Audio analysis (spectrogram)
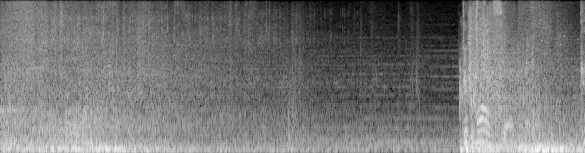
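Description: An Incendio spell erupts in Hogwarts Legacy with a dense, loud fiery rush that tails off into quiet, then a second sudden blast of flame bursts in near the end, close and strong.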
